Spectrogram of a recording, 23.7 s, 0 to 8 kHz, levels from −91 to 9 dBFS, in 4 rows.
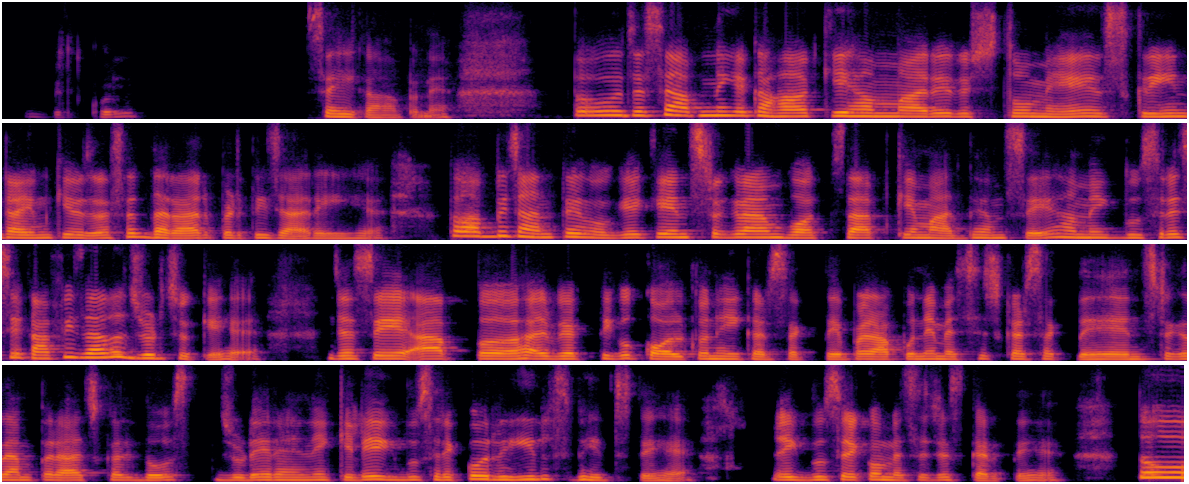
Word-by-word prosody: बिल्कुल। 170 +3 -18 0.9
सही 195 -3 -1
कहा 155 -1 -6
आपने। 150 - -11 0.6
तो 280 +1 +2
जैसे 275 +3 +2
आपने 270 -1 +3
ये 260 - +1
कहा 225 -3 +3
कि 245 0 +5
हमारे 215 -2 +3
रिश्तों 205 +1 -4
में 200 +2 0
स्क्रीन 210 +1 -1
टाइम 190 -2 +2
की 205 - 0
वज़ह 180 -1 -1
से 250 - -1
दरार 175 -6 +2
पड़ती 185 +1 -4
जा 150 - +2
रही 155 -1 -6
है। 165 +1 -10 0.3
तो 310 - +4
आप 295 -2 +5
भी 310 +3 +1
जानते 245 -2 +3
होंगे 195 +2 -2
कि 225 +2 +2
इंस्टाग्राम, 220 -1 +2
वॉट्सऐप 185 0 0
के 200 - -1
माध्यम 185 +1 -1
से 165 0 +1
हम 220 -3 0
एक-दूसरे 195 +3 -3
से 270 - -1
काफ़ी 220 +4 +1
ज़्यादा 275 +4 +5
जुड़ 230 -2 +4
चुके 215 - -5
हैं - - -7 0.4
जैसे 200 0 +3
आप 185 0 +3 0.3
हर 190 -2 +5
व्यक्ति 185 +2 0
को 215 +2 -2
कॉल 170 -1 +5
तो 190 - -1
नहीं 175 -2 -1
कर 165 -1 -1
सकते 155 +1 -3
पर 170 +1 +1
आप 160 0 +2
उन्हें 180 +1 0
मैसेज 165 +3 -5
कर 180 - +2
सकते 165 -2 -3
हैं। 160 - +2
इंस्टाग्राम 175 +2 -1
पर 180 - -1
आजकल 170 +1 -3
दोस्त 165 0 -2 0.2
जुड़े 175 +2 0
रहने 180 0 -2
के 175 0 -4
लिए 210 +4 +3
एक-दूसरे 185 0 -3
को 230 +6 +3
रील्स 210 +1 -2
भेजते 165 -5 -4
हैं। 145 +3 -7 0.5
एक-दूसरे 190 +2 +1
को 200 +2 0
मैसेजेस 170 -1 -4
करते 145 0 -3
हैं। 165 0 -9 0.4
तो 340 - +6
190 Hz, 200 wpm, -22 LUFS, 170-215 Hz, 0.9 s, तो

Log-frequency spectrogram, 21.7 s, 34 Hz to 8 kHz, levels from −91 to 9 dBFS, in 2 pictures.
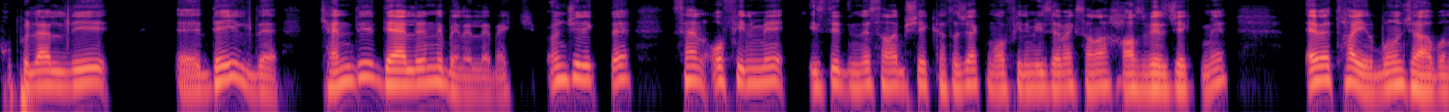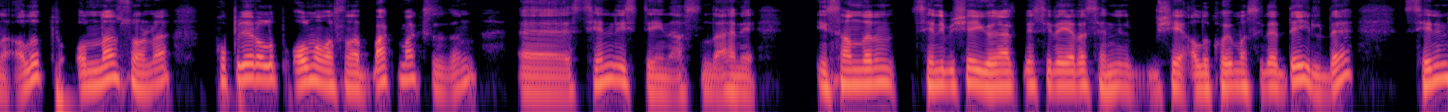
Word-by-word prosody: popülerliği, 125 +3 +1 0.5
eee, 105 -2 -2
değil 155 - +3
de 95 -4 -2 0.3
kendi 155 +7 +1
değerlerini 135 +2 +6
belirlemek. 90 -2 -7
Öncelikle 165 +1 +1 0.3
sen 160 -2 0
o 150 - +2
filmi 145 0 0 0.2
izlediğinde 120 0 -1
sana 125 -1 -1
bir - - -6
şey 130 +1 -1
katacak 120 +3 -2
mı, 110 -2 -3
o - - 0
filmi 110 0 -2
izlemek 115 +1 -1
sana 115 +2 0
haz 110 -3 0
verecek 110 0 +3
mi? 130 +9 -3 0.6
Evet, 150 +3 +6
hayır. 120 -9 +5
Bunun 125 +3 +4
cevabını 100 -6 +2
alıp 180 +1 -1 0.2
ondan 130 +9 +2
sonra 135 -3 -2 0.3
popüler 165 +3 +2
olup 165 -1 +1
olmamasına 125 -6 +1
bakmaksızın, 145 - -2 0.3
eee, 95 -2 -2
senin 140 +10 -2
isteğin 105 - -3
aslında, 90 +1 -7
hani, 95 -3 -3 0.5
insanların 135 +3 +1
seni 130 0 0
bir - - 0
şeye 135 +1 +2
yöneltmesiyle 120 +1 +1
ya 120 0 +3
da 125 - 0
seni 110 -1 -3
bir 100 - -9
şeye 115 +1 0
alıkoymasıyla 115 +2 -1
değil 150 - +2
de 190 +6 0 0.4
senin 155 +7 +1
125 Hz, 150 wpm, -25 LUFS, 110-145 Hz, 0.6 s, değerlerini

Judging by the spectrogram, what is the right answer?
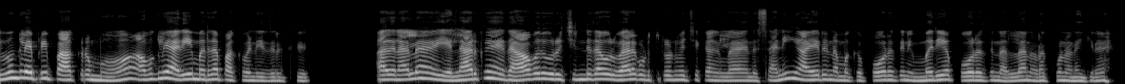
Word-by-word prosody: இவுங்கள 295 +5 +4
எப்படி 280 +1 -1
பார்க்குறோமோ, 210 -3 +1 0.3
அவுங்களயும் 260 +5 +3
அதே 230 +1 +4
மாரி 230 -1 0
தான் 235 -2 -1
பார்க்க 195 -1 -4
வேண்டியதிருக்கு. 170 -2 -5 0.8
அதனால 225 +2 +2 0.4
எல்லாருக்கும் 235 +9 +2
ஏதாவது 220 +5 +3
ஒரு 240 - +1
சின்னதா 235 +1 0
ஒரு 225 - 0
வேலை 220 +2 +3
குடுத்துட்டோன்னு 210 0 -5
வச்சிக்கங்களேன், 185 -3 -5
இந்த 175 -1 -5
சனி, 200 +8 -2
ஞாயிறு 215 +1 0
நமக்கு 185 -2 -6
போறது 200 0 -2
நிம்மதியா 195 +5 0
போறது 185 0 -1
நல்லா 170 +4 -2
நடக்கும்னு 175 +2 -4
நெனைக்கிறேன். 170 0 -4
205 Hz, 150 wpm, -24 LUFS, 180-225 Hz, 0.8 s, இவுங்கள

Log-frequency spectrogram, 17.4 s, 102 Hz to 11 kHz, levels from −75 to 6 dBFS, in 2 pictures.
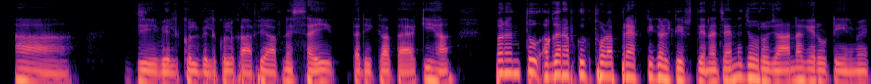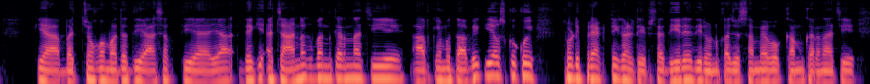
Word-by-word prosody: हाँ। 100 -6 -2 0.5
जी, 110 -2 0
बिल्कुल, 100 +1 0
बिल्कुल, 100 +2 -1
काफ़ी 95 +5 -1
आपने 110 +2 -1
सही 115 -2 +1 0.2
तरीका 105 0 -1
बताया 100 0 -1
कि 125 +4 0
हाँ। 105 -2 +1 0.5
परंतु 195 +1 +3
अगर 175 +2 +3
आपको 170 +1 +1
एक 165 - 0
थोड़ा 160 -1 +4
प्रैक्टिकल 145 0 +1
टिप्स 120 0 0
देना 110 0 +2
चाहें 120 +2 0
ना 145 - +2
जो 140 - +5
रोज़ाना 110 +1 +1
के 115 - 0
रूटीन 105 -2 -1
में, 105 0 -1 0.4
क्या 110 -4 +2
बच्चों 115 +4 0
को 125 - +2
मदद 115 +1 0
ही 120 - +3
जा 110 -2 +1
सकती 120 0 -3
है 105 -1 -1
या 115 +1 -1
देखिए, 120 +4 0
अचानक 130 +2 +2
बंद 140 -1 +1
करना 140 0 +1
चाहिए 140 0 +1 0.2
आपके 125 +2 -3
मुताबिक 120 +5 +1
या 165 0 +3
उसको 160 +1 -2
कोई 155 0 +3 0.3
थोड़ी 145 -1 +4
प्रैक्टिकल 135 -3 0
टिप्स 105 +2 -4
है, 110 - +2
धीरे-धीरे 115 +1 +2
उनका 105 +1 -1
जो 110 0 +1
समय 110 +1 -1
है 115 - +2
वो 110 0 0
कम 110 +1 0
करना 105 0 -1
चाहिए? 105 -1 -3
115 Hz, 200 wpm, -20 LUFS, 110-135 Hz, 0.5 s, जो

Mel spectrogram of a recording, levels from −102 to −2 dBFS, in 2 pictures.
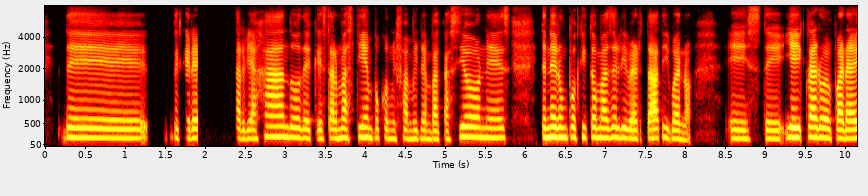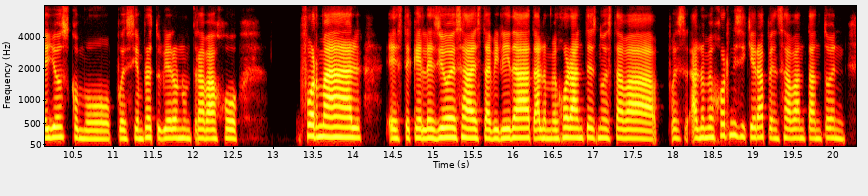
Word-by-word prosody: de 195 -2 -1 0.2
de 195 - -10
querer 195 +1 -1 0.4
estar 195 -3 -5
viajando, 215 +3 0
de 190 -2 -4
que 185 - -9
estar 185 +1 -3
más 200 -1 -1
tiempo 210 -2 -2
con 190 -1 -8
mi 175 - -6
familia 180 0 -6
en 175 - -6
vacaciones, 205 +3 -2 0.4
tener 210 +1 +4
un 210 -1 +2
poquito 215 0 -3
más 200 -1 +1
de 210 +1 -1
libertad. 190 -2 0
Y 210 -2 -5
bueno, 175 -3 -3 0.4
este 180 -1 -5
y 215 - +1
ahí 205 - +6
claro, 210 -1 +3
para 185 0 +3
ellos, 215 +2 +1
como, 175 -3 -3
pues, 185 -2 -5
siempre 195 +2 -2
tuvieron 190 0 -1
un 185 -1 -5
trabajo 185 0 0 0.7
formal, 215 -3 +6 0.3
este, 190 +1 -4
que 195 +2 -1
les 190 0 0
dio 205 +1 +4
esa 205 -1 +5
estabilidad. 195 +1 +2
A 190 - +3
lo 190 - -3
mejor 185 +3 +1
antes 200 0 +1
no 200 - -3
estaba 185 -2 +1
pues, 190 -1 -11
a - - 0
lo 205 - -2
mejor 220 +5 -3
ni 260 - -2
siquiera 215 -2 -2
pensaban 195 -1 -3
tanto 190 +1 -4
en 185 -3 -6
195 Hz, 170 wpm, -21 LUFS, 185-205 Hz, 0.7 s, ahí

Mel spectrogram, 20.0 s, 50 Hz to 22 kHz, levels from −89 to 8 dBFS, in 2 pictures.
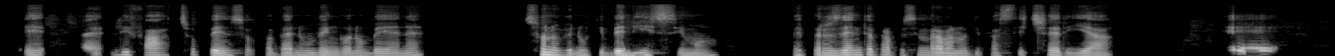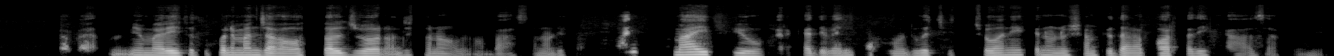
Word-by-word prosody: e - - -3
cioè - - -8
li 175 +3 -4
faccio, 160 +2 -3
penso 150 -2 +3
vabbè 145 -2 -2
non 150 0 -4
vengono 140 -2 -1
bene, 135 +4 -4 0.7
sono 180 -4 +6
venuti 160 0 -4
benissimo. 140 -1 +3 0.5
Hai 155 0 -7
presente 160 +3 +2
proprio 165 -2 -5
sembravano 150 -2 +1
di 145 +1 -16
pasticceria, 150 -1 -2 0.9
ehm, 155 -1 +4 0.9
vabbè - - -11 0.2
mio 155 - -3
marito 150 +1 +5
tipo 155 +1 -2
ne 155 - +2
mangiava 155 -3 +2
8 140 +2 -2
al 145 0 +8
giorno. 140 -1 +1
Ho - - -7
detto: 145 0 -13
"No, 130 0 -10
no - - -24
basta 120 +3 -20
non - - -12
li 145 - -14
faccio - - -39
mai 375 - +1 0.2
mai 180 +2 +7
più, 140 -2 -1
perché 140 +1 -7
diventavamo 145 -1 -8
2 150 +1 -2
ciccioni 150 +2 -4
che - - -8
non 150 -2 -3
usciam 140 0 -6
più 140 0 -6
dalla 145 +2 0
porta 140 -1 -2
di 140 +1 -6
casa", 115 +4 -17
mh. 70 -3 -27
145 Hz, 155 wpm, -27 LUFS, 140-155 Hz, 0.9 s, al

